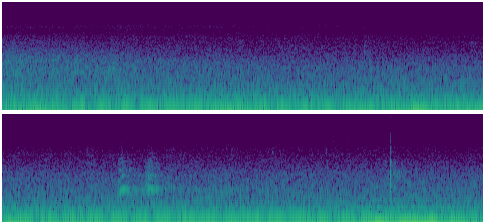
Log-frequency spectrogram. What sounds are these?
dog barking or whining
